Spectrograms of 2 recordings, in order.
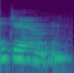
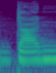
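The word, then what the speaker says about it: Dunne: Also getting noticed is the Six, a band led by brooding Billy Dune. As I'm editing this video, I realized I said Billy's last name wrong. It's actually Dunn, not Dune, which is really silly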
